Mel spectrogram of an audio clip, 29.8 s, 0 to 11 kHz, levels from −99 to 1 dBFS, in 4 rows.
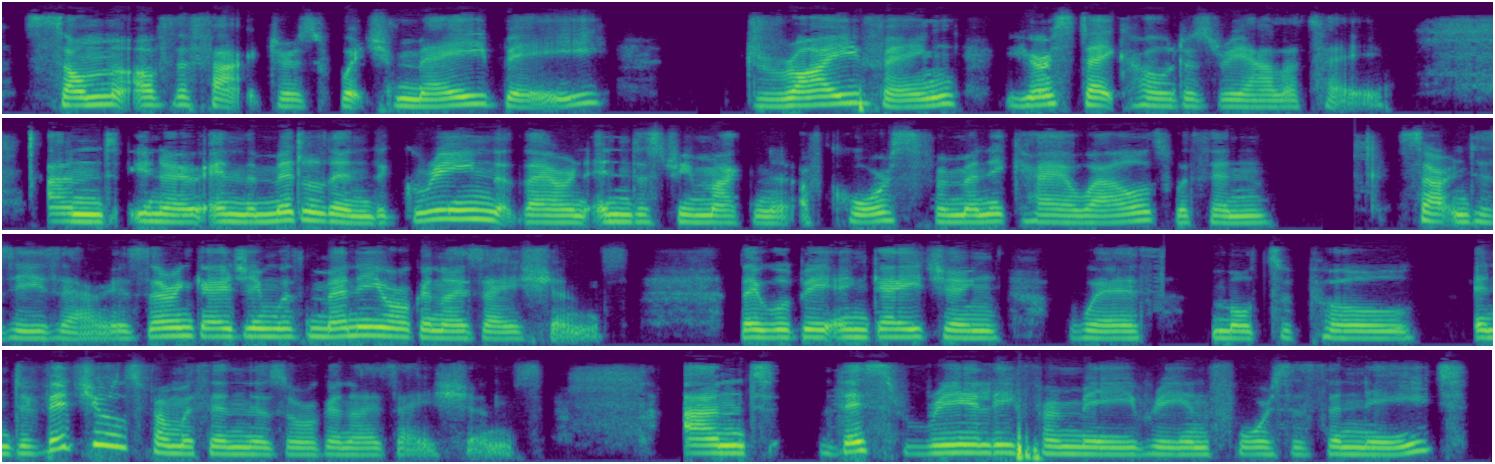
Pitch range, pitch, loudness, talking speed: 160-195 Hz, 170 Hz, -22 LUFS, 120 wpm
